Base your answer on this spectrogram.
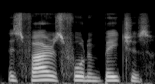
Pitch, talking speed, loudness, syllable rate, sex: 175 Hz, 190 wpm, -16 LUFS, 5.0 syllables/s, female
